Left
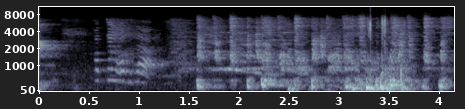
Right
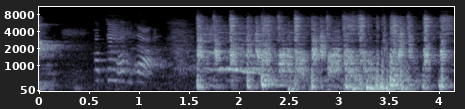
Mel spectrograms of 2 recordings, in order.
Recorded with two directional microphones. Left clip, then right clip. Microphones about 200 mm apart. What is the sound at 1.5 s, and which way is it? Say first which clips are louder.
Music: right 8 dB; 60° right (ahead or behind).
